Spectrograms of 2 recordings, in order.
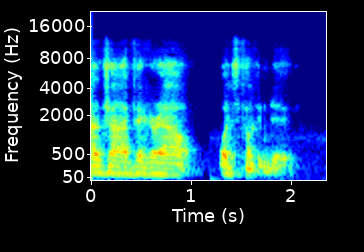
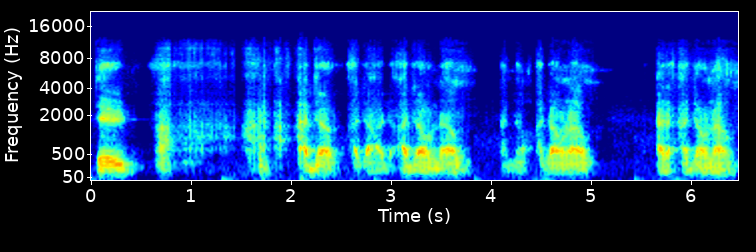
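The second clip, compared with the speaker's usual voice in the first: retold broken-down mumble; 7 semitones lower, 8 dB quieter, faster than usual. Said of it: "I go".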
